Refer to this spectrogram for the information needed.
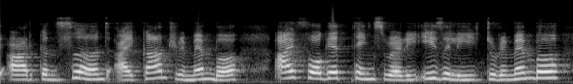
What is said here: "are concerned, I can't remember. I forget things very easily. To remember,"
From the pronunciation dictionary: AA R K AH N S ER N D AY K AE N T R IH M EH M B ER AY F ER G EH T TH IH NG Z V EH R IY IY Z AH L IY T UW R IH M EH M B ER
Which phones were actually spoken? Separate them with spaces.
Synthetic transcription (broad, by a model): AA R K AH N S ER N D AY K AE N T R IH M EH M B ER AY F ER G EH T T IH NG S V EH R IY IY Z AH L IY T UW R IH M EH M B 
